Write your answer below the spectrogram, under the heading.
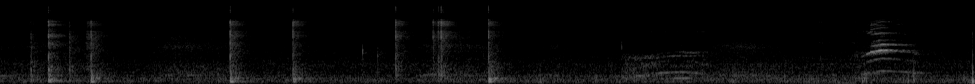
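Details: A Siamese cat begging for custard apples, wanting the packaging opened: sharp tapping and crinkling clicks come first, then a soft, drawn-out meow and a clearer, rising-falling meow near the end.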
